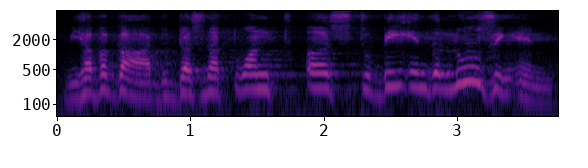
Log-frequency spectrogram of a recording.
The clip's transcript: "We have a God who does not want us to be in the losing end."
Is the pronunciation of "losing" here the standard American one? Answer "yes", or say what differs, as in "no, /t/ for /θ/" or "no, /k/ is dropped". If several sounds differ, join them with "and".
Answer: yes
